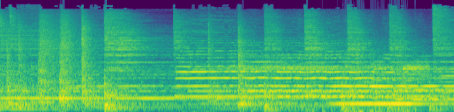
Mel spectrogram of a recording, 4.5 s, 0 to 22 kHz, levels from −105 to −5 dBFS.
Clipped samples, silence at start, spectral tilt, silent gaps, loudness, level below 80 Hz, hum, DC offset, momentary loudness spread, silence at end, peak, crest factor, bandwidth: 0.2%; 0 s; -4 dB/octave; none; -10 LUFS; -34 dBFS; none; under 0.1%; 7 LU; 0 s; 0 dBFS; 10 dB; 19 kHz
